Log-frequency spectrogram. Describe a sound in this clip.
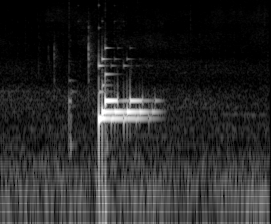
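A short electronic chime rings.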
